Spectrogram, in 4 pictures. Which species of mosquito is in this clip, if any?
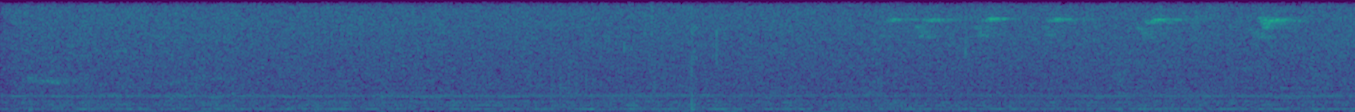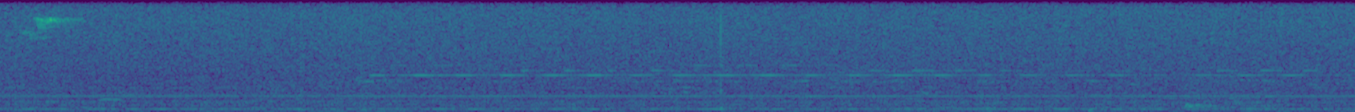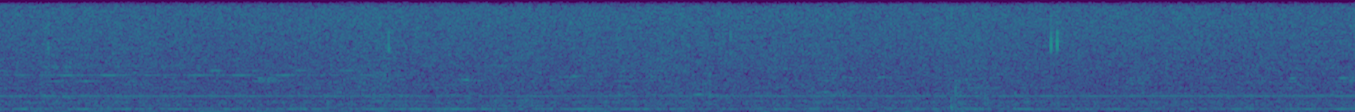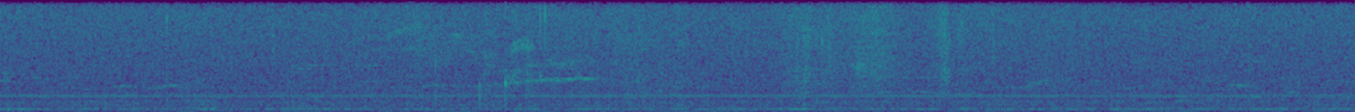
no mosquito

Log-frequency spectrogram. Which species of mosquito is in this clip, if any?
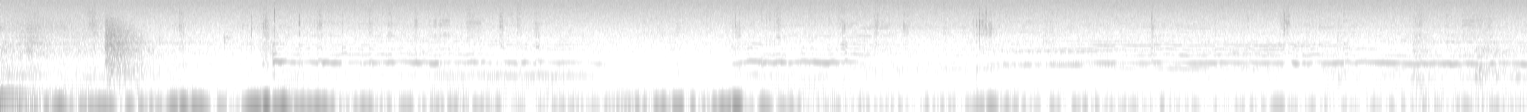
Anopheles squamosus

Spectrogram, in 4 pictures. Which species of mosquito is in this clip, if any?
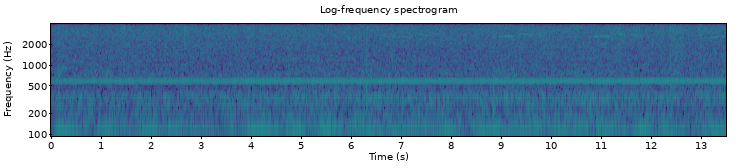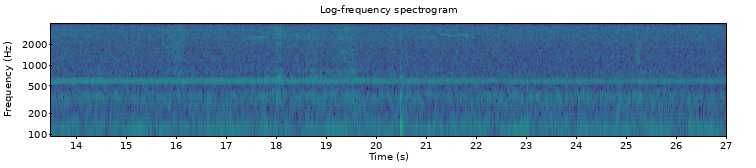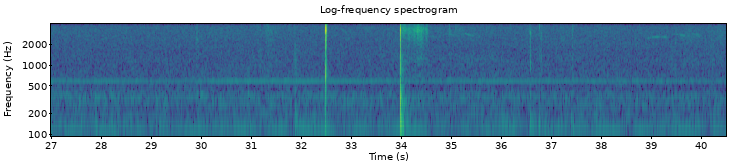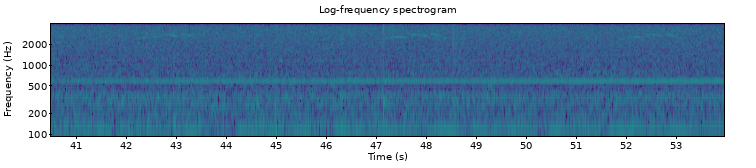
no mosquito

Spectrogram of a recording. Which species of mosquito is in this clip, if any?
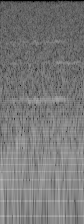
Anopheles gambiae s.s.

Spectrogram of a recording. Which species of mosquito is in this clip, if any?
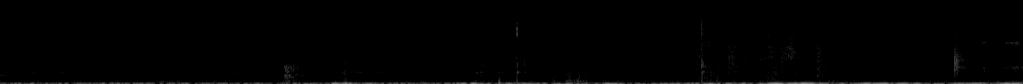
Anopheles funestus s.s.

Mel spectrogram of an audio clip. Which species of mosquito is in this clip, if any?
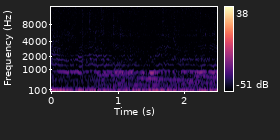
Anopheles maculipalpis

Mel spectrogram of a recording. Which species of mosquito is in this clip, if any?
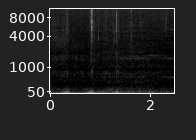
Anopheles arabiensis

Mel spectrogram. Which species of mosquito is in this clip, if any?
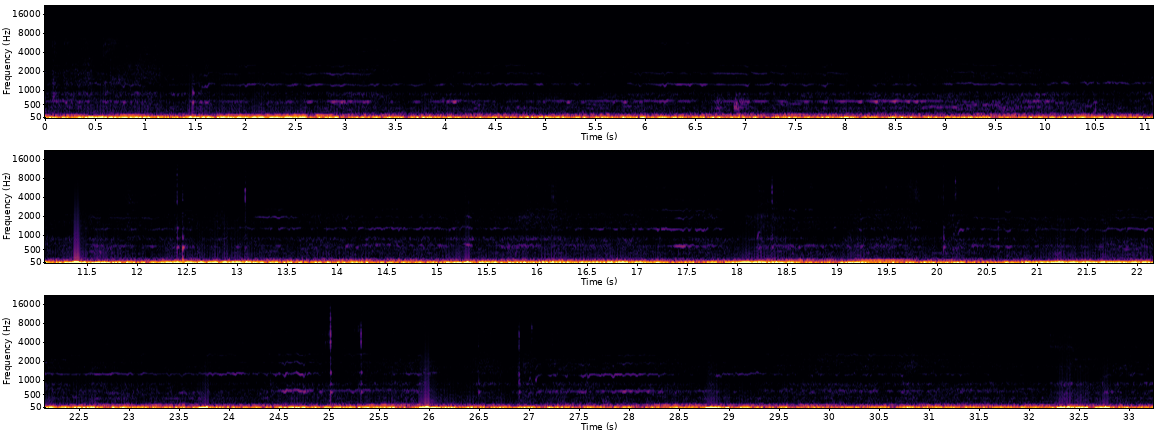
Anopheles funestus s.s.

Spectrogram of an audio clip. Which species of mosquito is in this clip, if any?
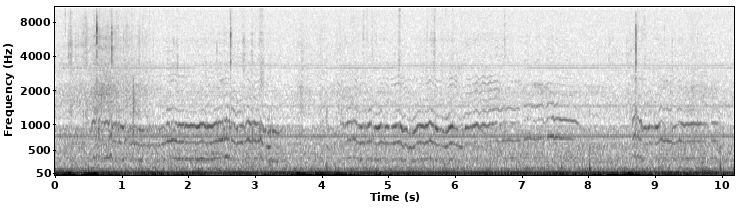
Anopheles coustani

